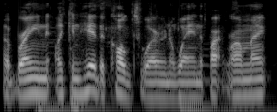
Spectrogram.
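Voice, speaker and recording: A man's voice: mid-range voice, little pitch movement, fast talker, soft background music. A British man bantering casually with gamer friends, blunt and sardonic.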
